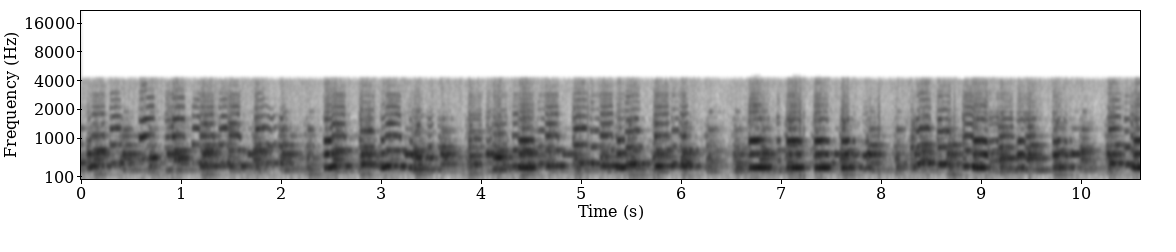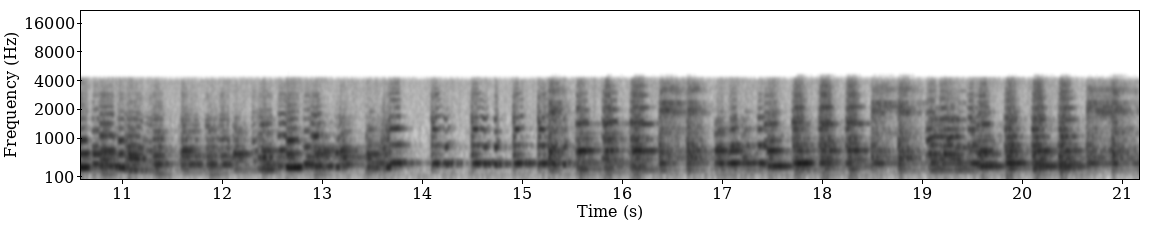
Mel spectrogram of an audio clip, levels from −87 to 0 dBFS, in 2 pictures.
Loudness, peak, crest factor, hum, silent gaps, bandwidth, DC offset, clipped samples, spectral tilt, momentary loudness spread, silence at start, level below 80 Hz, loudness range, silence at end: -16 LUFS; 0 dBFS; 16 dB; none; none; 4.5 kHz; under 0.1%; under 0.1%; -9.5 dB/octave; 7 LU; 0 s; -58 dBFS; 2 LU; 0 s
